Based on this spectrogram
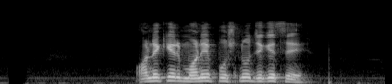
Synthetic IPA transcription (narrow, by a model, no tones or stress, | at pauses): ɔ̰nekeɾmɔnepɾoʃnod͡ʑeɡet͡ɕʰe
